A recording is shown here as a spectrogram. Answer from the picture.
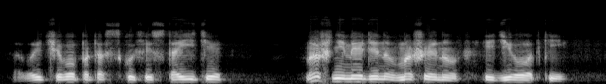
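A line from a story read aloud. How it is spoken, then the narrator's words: Sharply changed tone. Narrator (Russian): сказал уже совершенно другим тоном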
